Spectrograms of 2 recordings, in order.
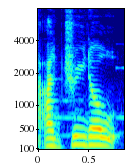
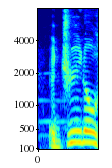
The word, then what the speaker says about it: Adreno: for the gpu it's got the arduino well why did i pronounce it like that adreno 650 baked in once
